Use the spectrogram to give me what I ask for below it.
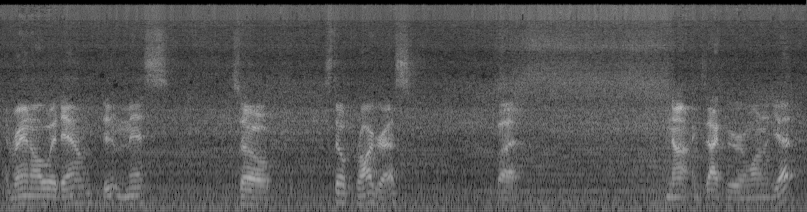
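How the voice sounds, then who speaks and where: A man's voice: fairly low pitch, fairly even intonation, unhurried, pauses often. A man giving a casual, matter-of-fact vlog update in a hesitant way. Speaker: truck puller. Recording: clear vehicle and air noise behind.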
